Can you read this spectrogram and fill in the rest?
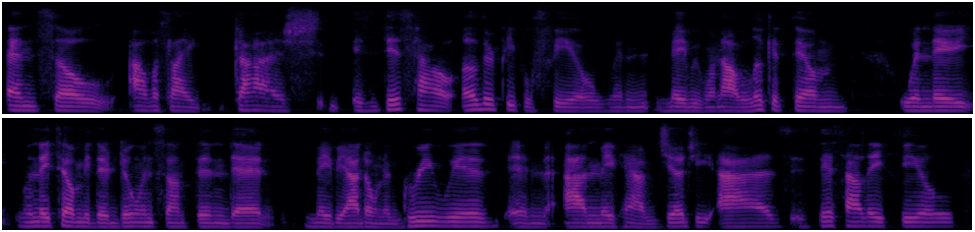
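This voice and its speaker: A man's voice: fairly low pitch, level tone, unhurried, dry recording, muffled recording. A man, telling personal stories casually as an interview guest. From southern United States. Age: early 20s. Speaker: podcast guest.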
